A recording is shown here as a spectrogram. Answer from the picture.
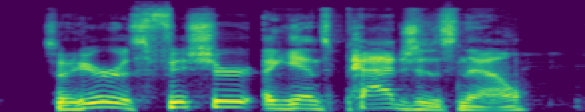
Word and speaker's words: Pages: So here is Fisher against Pages now. Pages, excuse me. Pages is the correct pronunciation.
